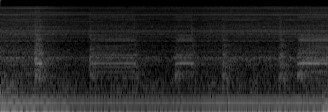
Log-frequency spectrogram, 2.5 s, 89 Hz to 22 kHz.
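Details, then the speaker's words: Floppy drive in an early-2000s Micro-ATX PC under test: short buzzy stepping chirps about every 0.4 seconds over a low steady hum; drive seeking normally and working fine. "Let's see what the floppy drive has to say. And it says, I work fine."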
